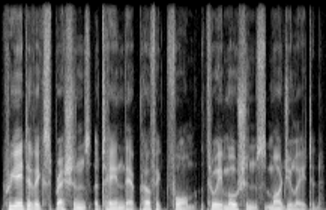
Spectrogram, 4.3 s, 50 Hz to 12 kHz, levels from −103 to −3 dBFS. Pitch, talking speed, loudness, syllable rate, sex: 95 Hz, 125 wpm, -19 LUFS, 4.9 syllables/s, male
